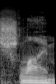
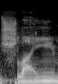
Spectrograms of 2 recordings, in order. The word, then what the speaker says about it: Schleim: It's Schleim. Avi Schleim. He was calling him Schleim or something.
